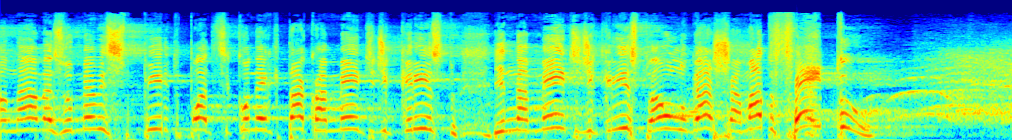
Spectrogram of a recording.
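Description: A man preaches loudly and with passion through a microphone.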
